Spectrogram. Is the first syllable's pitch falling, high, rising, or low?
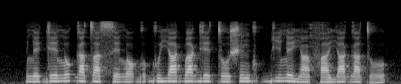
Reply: low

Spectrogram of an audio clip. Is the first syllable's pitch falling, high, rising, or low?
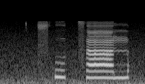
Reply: high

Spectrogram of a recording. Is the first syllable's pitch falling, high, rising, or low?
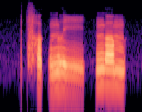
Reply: low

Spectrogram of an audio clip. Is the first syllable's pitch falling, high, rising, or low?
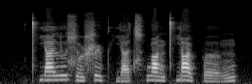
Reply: high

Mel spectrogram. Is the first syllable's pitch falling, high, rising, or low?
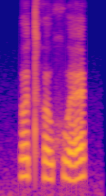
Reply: high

